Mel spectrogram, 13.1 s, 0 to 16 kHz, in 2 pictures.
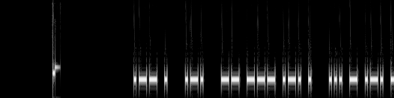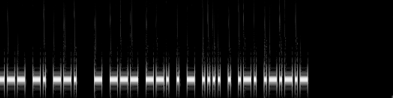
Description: Morse code, heard as a keyed tone, about 28 wpm, 700 Hz. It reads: WE R MORE STRONG TOGETHER.
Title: Sentences from Top 500 Words and Abbreviations 28wpm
